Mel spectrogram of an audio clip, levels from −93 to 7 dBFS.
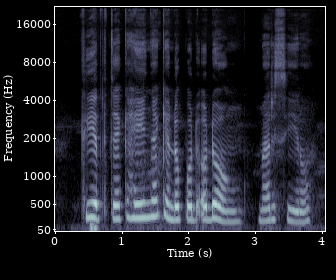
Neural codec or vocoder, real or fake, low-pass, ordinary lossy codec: none; real; none; none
